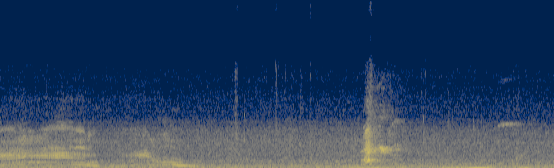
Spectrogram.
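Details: Hungry stray kittens found on the street, meowing for food while fighting over a single fish; long wavering meows in the first four seconds, then traffic-like rumble and scattered clatter.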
